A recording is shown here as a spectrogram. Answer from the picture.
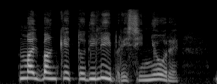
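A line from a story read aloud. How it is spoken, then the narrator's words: Plain. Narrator (Italian): disse Oliver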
